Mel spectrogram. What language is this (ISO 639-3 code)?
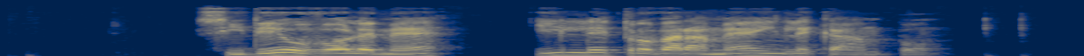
ina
